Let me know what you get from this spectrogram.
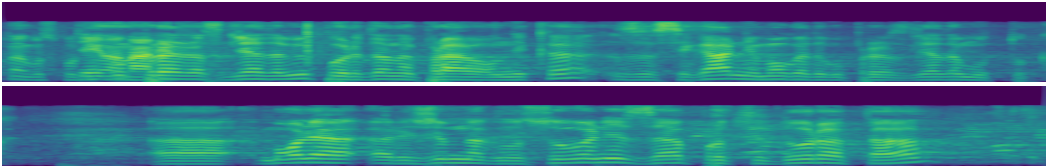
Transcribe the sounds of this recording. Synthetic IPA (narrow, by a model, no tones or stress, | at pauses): ɡosod̪ɛɡopɾɛɾɐzɡlɛd̪ɐmipoɾɛd̪ənɐpɾavilˠnikəzɐsɛɡanɛmɔɡəd̪ɐɡopɾɛɾɐzɡlɛd̪ɐmot̪ːukː | mɔlʲəɾɛʒimnɐɡlˠɐsuvɐnɛzɐpɾot̪sɛd̪uɾɐt̪ə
